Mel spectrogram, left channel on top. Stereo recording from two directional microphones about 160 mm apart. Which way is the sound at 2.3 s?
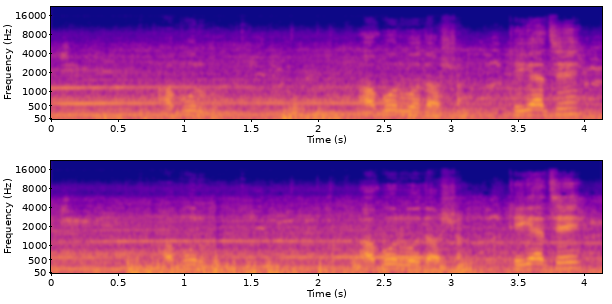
5° left (ahead or behind).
